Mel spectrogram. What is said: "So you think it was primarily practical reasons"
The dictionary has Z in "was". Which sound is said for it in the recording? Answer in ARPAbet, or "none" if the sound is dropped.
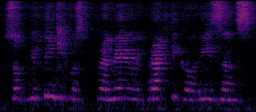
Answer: S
